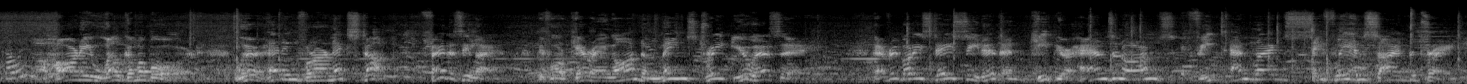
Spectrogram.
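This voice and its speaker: A man voicing a cheerful, folksy old-time train conductor in theme park ride narration, heard through an outdoor loudspeaker. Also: sits high, very animated, unhurried, crowd noise. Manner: folksy frontier drawl, storybook cheer. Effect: recorded narration over outdoor train loudspeakers. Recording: distant loudspeaker with loud music.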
